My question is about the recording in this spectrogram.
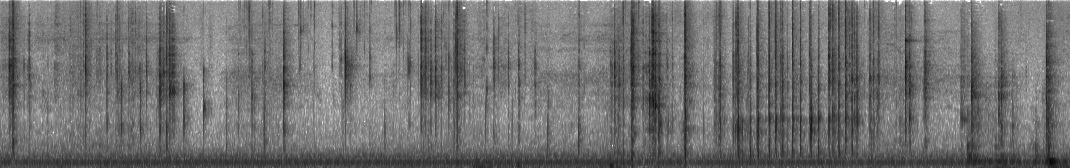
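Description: Long press-on nails tapping and clicking on a plastic phone case close to the microphone: scattered taps at first, then a fast run of taps near the end. A steady low hum lies underneath.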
